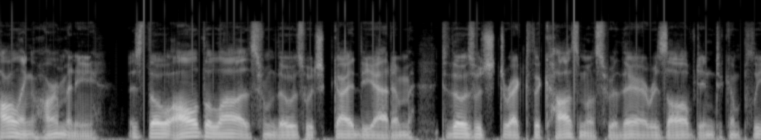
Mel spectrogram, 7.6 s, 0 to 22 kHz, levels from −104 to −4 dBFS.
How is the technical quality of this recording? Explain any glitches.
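Word clock ticks run through the whole clip, from 0.11 s to the end. Unlocked clocks slip about every 70 ms, dropping or repeating one sample, around a hundred sharp, uneven ticks.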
